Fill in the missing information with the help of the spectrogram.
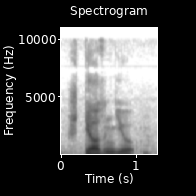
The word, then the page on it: Xtyozën yëbu: sanlucasquiavini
